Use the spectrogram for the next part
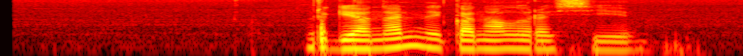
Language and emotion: Russian, neutral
